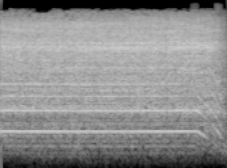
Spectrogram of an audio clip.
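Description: Chainsaw cutting small trees close to the base while clearing a yard, a loud steady high-revving whine held for over a second before winding down at the end.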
